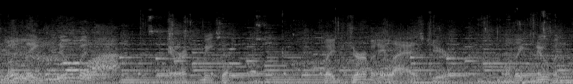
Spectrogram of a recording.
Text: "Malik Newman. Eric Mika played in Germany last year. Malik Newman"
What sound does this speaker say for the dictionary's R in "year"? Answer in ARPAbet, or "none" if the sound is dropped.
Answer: R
